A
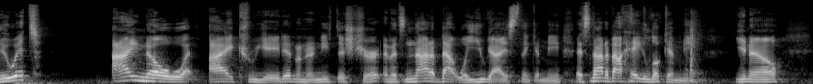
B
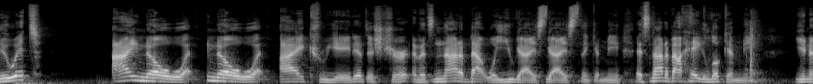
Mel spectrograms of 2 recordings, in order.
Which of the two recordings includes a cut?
B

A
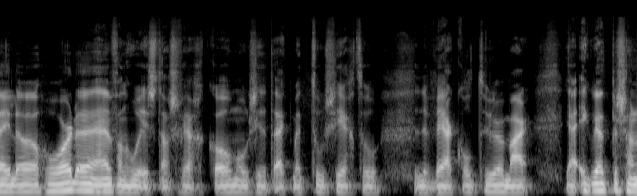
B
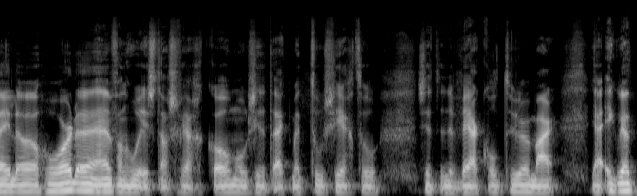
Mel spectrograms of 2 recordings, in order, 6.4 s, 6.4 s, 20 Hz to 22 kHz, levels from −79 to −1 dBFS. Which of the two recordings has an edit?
A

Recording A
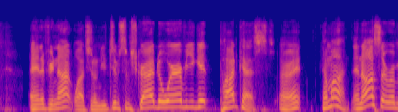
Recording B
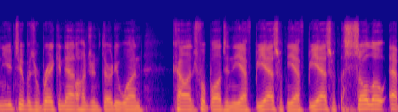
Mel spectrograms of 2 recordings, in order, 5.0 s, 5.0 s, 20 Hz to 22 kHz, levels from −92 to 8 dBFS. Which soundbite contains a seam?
B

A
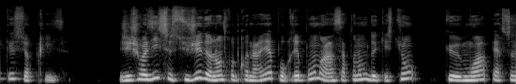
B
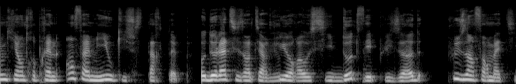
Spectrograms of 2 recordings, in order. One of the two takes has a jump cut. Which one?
B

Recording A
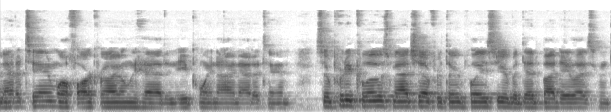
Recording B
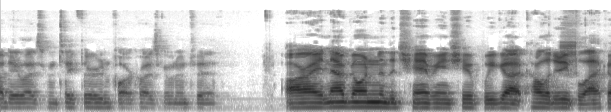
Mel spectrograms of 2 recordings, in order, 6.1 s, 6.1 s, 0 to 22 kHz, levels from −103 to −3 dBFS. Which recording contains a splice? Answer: B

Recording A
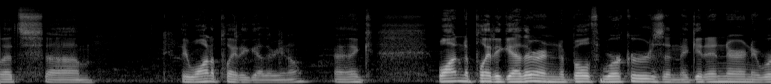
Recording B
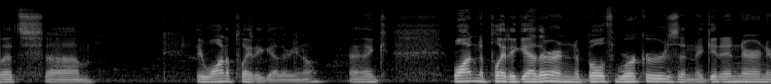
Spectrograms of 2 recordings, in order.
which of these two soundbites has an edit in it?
A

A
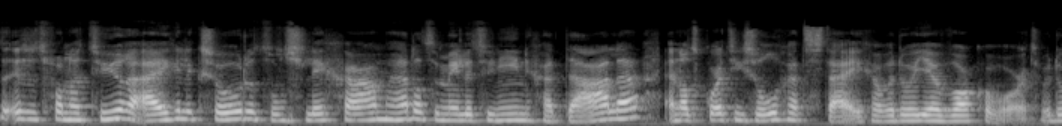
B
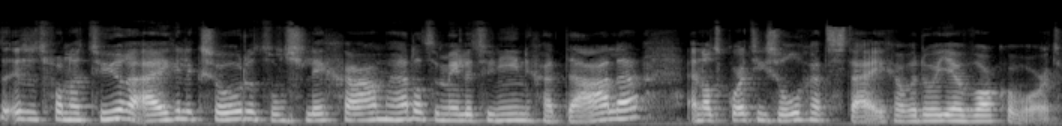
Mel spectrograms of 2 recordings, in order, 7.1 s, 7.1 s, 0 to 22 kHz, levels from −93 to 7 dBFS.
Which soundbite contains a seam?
A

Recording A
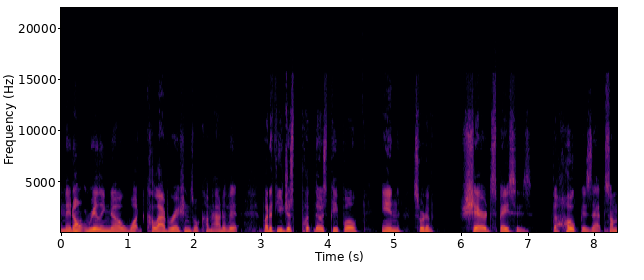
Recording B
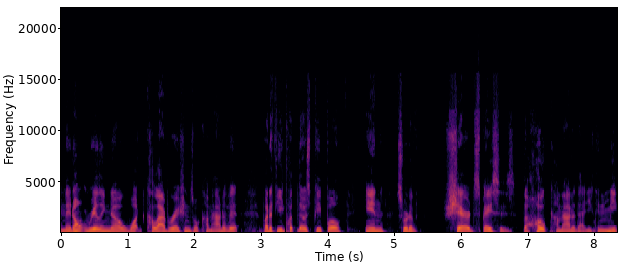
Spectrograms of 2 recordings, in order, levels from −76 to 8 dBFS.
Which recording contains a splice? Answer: B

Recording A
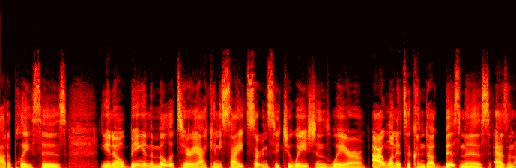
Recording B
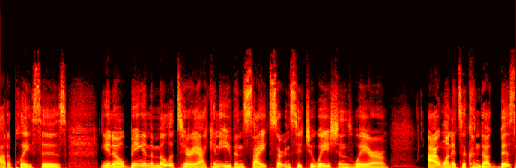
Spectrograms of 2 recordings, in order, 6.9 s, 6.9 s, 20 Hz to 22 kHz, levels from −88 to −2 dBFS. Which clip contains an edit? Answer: A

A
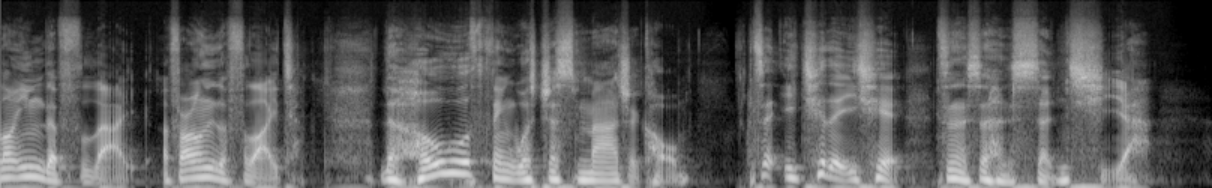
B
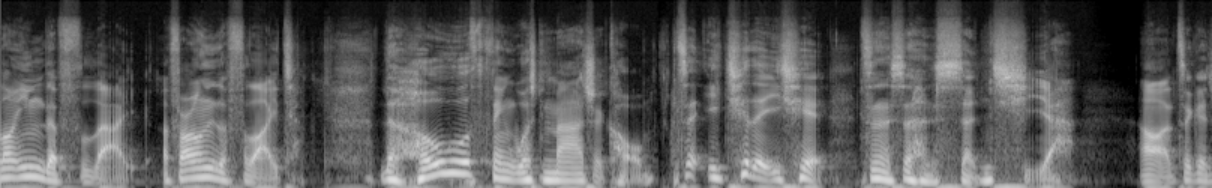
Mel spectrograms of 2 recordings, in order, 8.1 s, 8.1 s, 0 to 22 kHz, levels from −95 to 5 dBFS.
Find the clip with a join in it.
B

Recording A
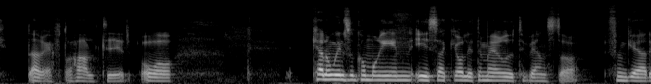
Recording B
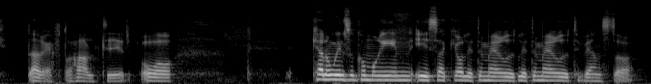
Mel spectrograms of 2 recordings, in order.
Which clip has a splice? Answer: B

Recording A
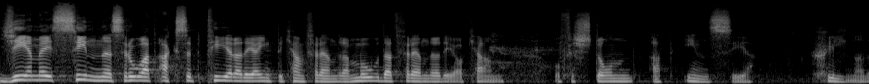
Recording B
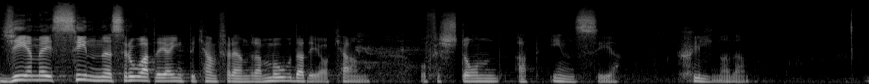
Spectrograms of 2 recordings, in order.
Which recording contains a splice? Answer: B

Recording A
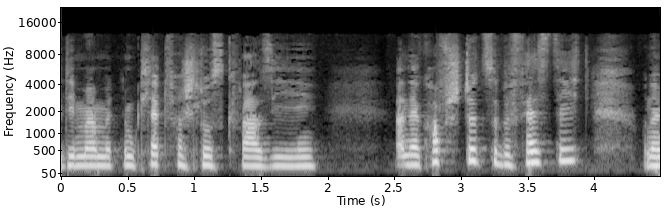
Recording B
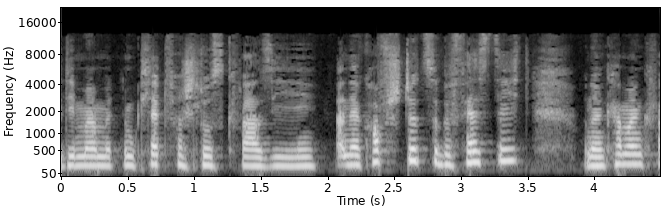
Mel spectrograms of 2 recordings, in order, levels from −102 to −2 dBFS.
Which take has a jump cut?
B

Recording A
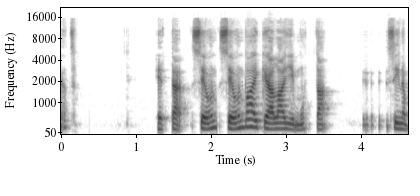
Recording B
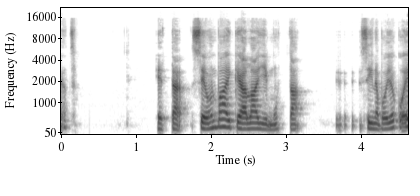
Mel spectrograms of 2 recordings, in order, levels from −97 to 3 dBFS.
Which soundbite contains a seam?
A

